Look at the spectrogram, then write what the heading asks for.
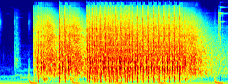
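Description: Two Scorpion submachine guns fired akimbo at close range, a loud, sustained stream of rapid automatic shots lasting about three seconds with no talking.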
